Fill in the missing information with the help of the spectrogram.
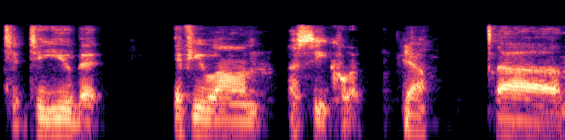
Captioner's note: murmurs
